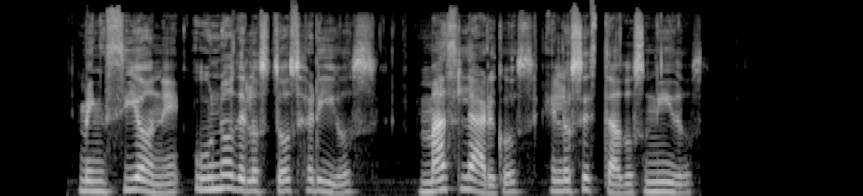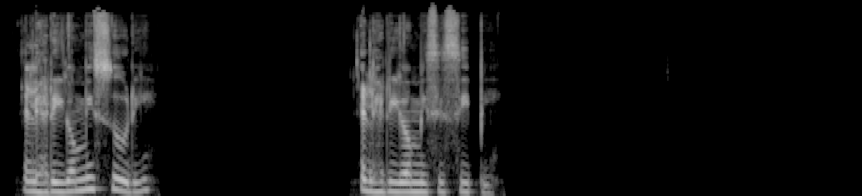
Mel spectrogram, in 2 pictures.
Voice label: Spanish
